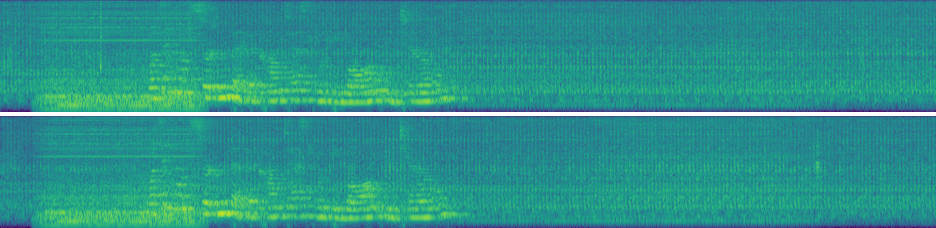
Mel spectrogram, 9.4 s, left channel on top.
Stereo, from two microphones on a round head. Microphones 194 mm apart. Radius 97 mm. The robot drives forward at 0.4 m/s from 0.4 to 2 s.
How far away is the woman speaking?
About 0.9 m.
